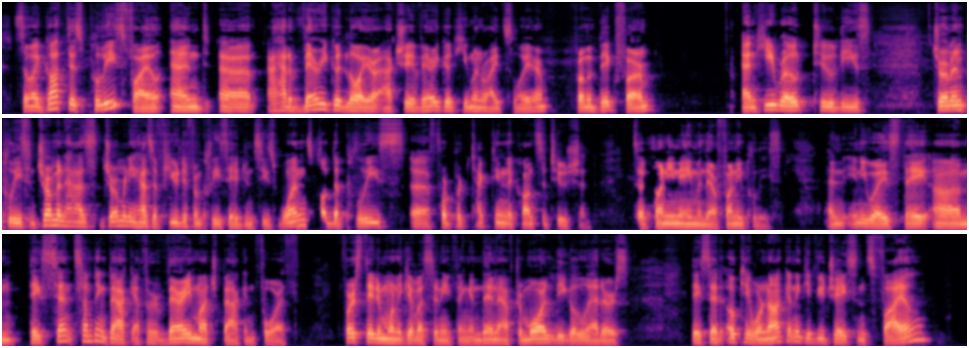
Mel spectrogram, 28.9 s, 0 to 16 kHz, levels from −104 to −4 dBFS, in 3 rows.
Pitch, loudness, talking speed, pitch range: 120 Hz, -27 LUFS, 200 wpm, 110-135 Hz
